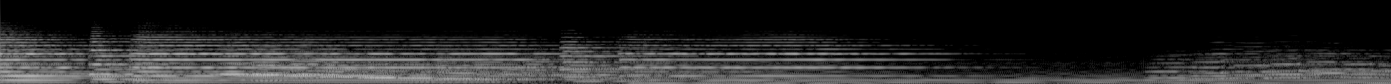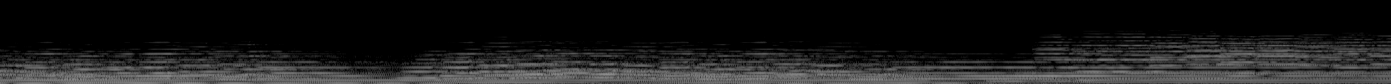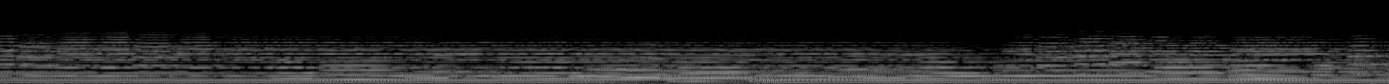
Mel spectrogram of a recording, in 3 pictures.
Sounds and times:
Brass instrument: 0.0s - 41.7s.

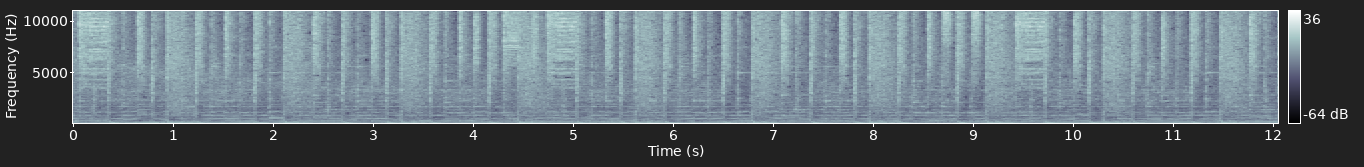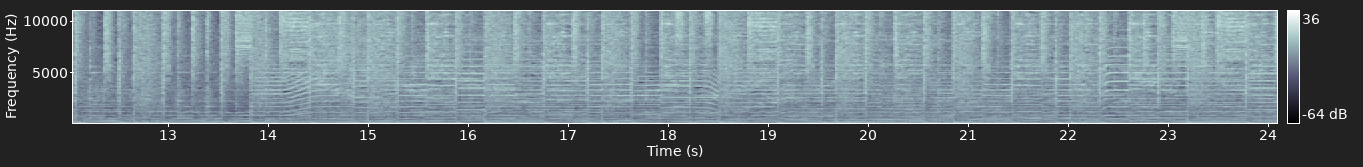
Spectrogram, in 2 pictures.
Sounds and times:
Music: 0.0s - 24.0s.

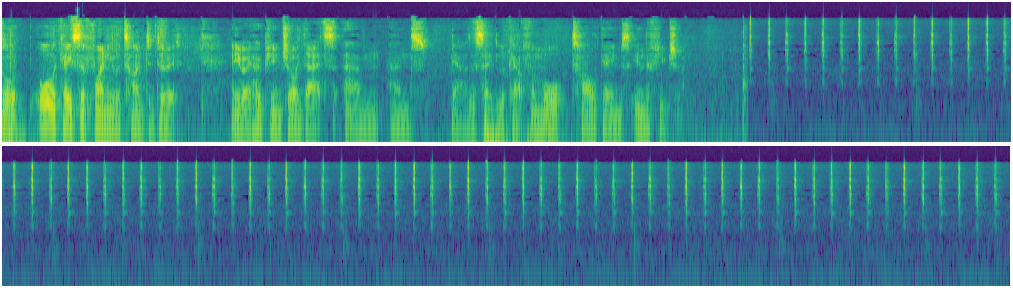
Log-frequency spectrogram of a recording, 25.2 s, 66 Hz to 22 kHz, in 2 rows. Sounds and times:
Speech: 0.0s - 8.6s
Inside, small room: 0.0s - 25.2s
Tick: 9.3s - 25.2s.

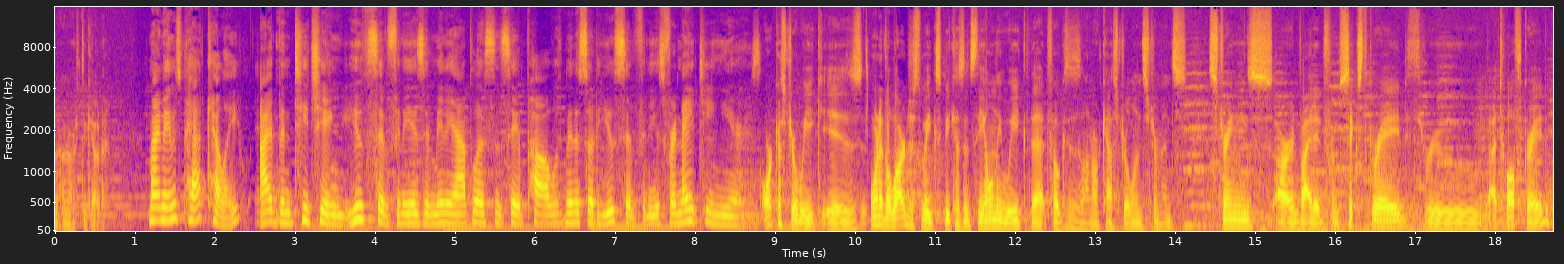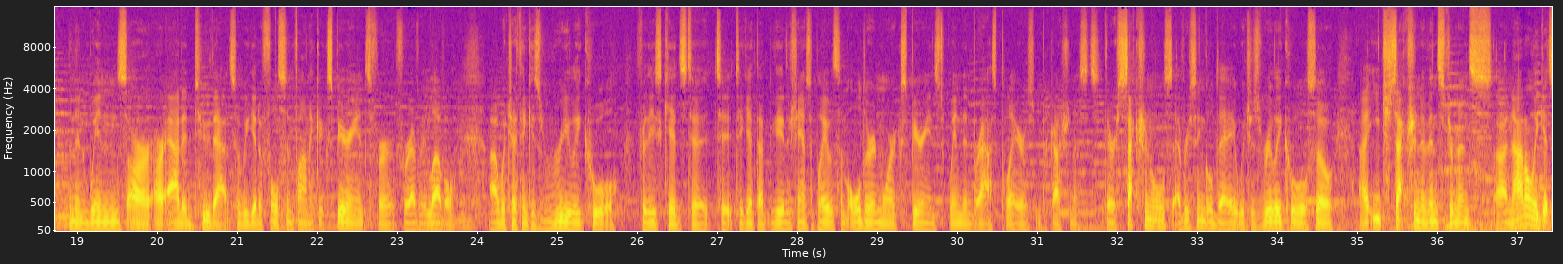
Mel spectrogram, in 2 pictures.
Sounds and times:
Orchestra: 0.0s - 37.4s
Speech: 0.0s - 37.4s.

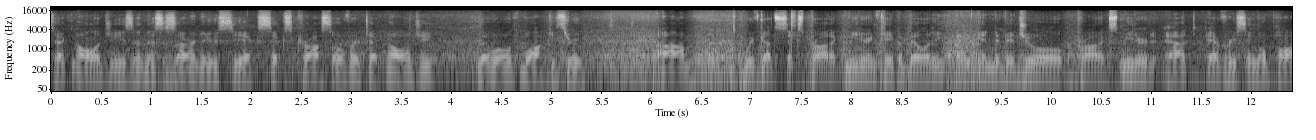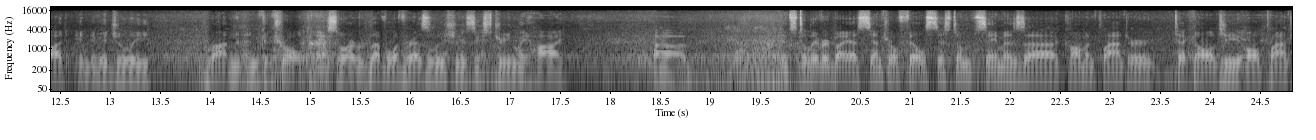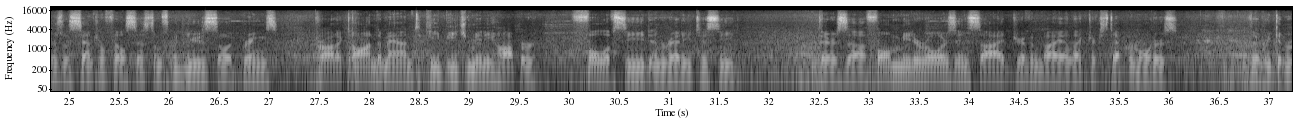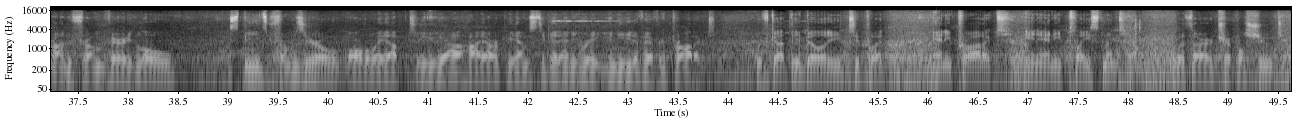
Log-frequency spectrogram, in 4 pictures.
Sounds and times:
Speech: 0.0s - 5.4s, 6.0s - 17.6s, 18.4s - 31.7s, 32.4s - 49.6s.

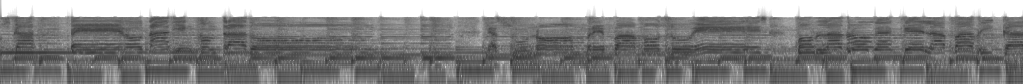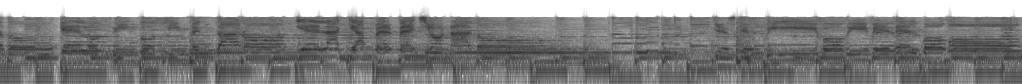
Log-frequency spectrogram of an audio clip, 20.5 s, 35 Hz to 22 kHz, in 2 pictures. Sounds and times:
Music: 0.0s - 20.4s.

